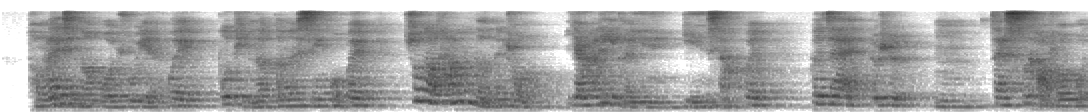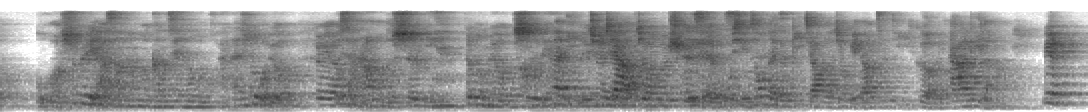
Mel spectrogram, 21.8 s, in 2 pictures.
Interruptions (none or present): present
